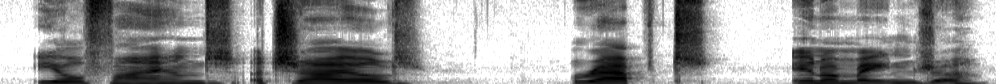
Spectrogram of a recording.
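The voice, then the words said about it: Biblical Jesus-style impression. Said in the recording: “What was that an impression of? ... That's Jesus.”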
